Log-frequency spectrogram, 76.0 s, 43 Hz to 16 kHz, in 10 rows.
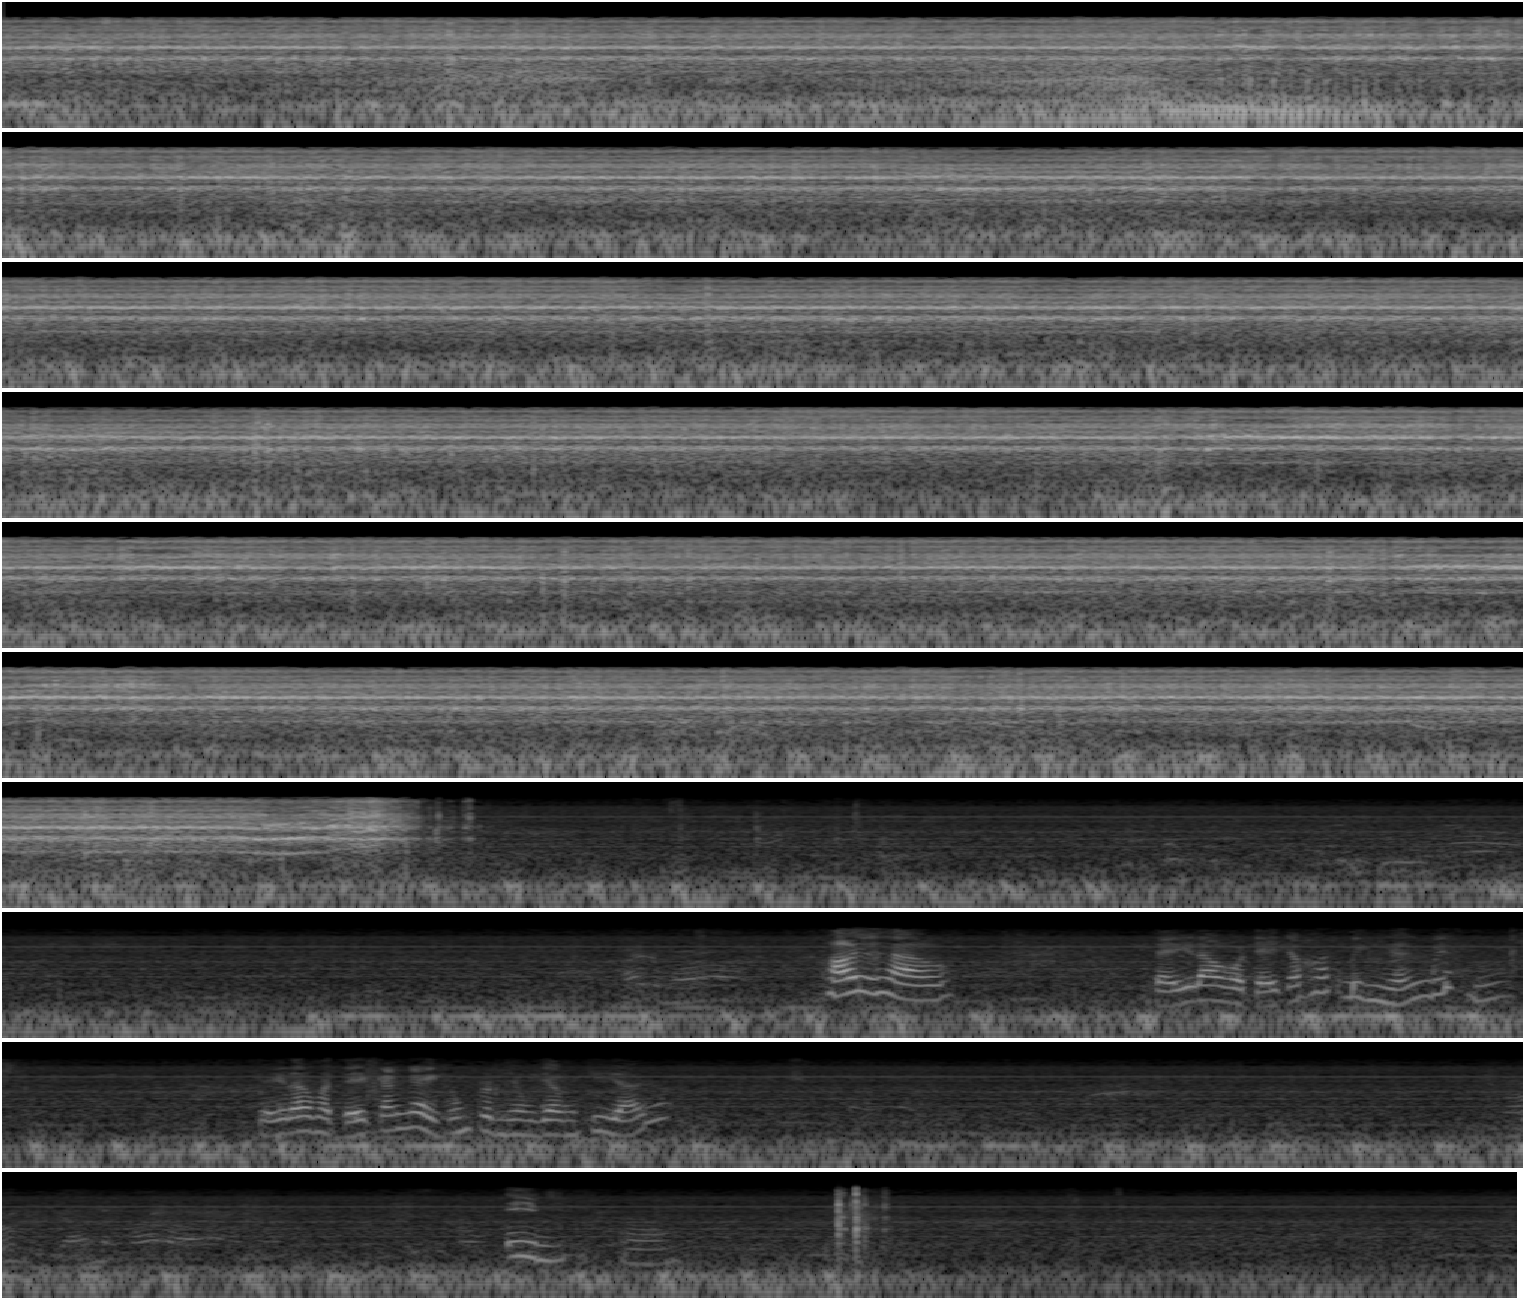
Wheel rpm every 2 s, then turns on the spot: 160, 160, 160, 160, 160, 160, 160, 160, 160, 160, 160, 160, 160, 160, 160, 160, 160, 160, 160, 160, 160, 160, 160, 140, 10, 0, 0, 0, 0, 0, 0, 0, 0, 0, 0, 0, 0, 0.
none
